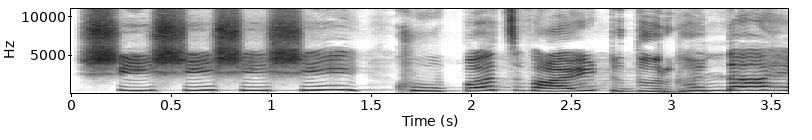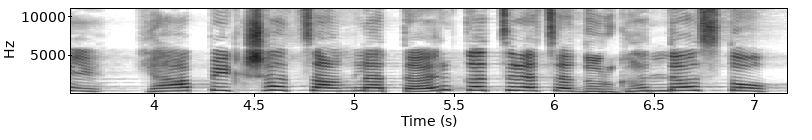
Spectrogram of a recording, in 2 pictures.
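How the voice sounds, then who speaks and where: A woman voicing a shrill, disgusted female guest at a party in a cartoon story. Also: unhurried, in a large hall. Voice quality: shrill, squealing.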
